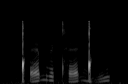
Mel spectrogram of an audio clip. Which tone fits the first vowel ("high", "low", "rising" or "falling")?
rising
